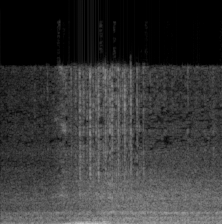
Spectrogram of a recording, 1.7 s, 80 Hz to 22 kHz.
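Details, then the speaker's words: 2014 Ford Explorer with a hiss/scrape from the exhaust area: brief rev over idle brings a raspy puffing from low by the manifold, with one manifold bolt missing; leak at the bottom of the exhaust manifold. "It's leaking right there. Right in the bottom of the manifold."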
